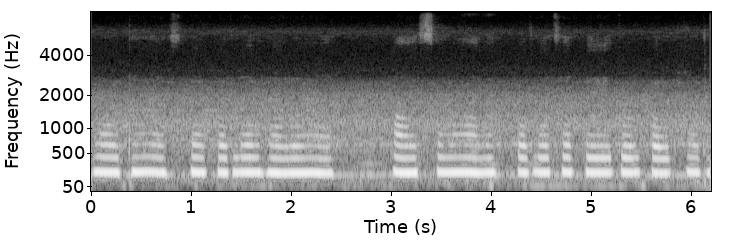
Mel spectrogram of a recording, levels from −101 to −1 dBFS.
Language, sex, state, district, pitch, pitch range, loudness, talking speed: Hindi, female, Rajasthan, Bikaner, 210 Hz, 210-215 Hz, -13 LUFS, 125 wpm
